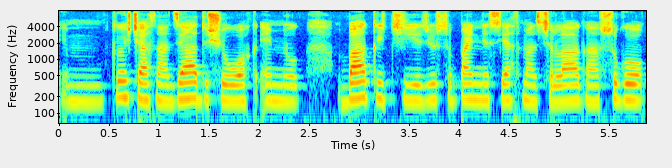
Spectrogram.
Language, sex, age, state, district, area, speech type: Kashmiri, female, 18-30, Jammu and Kashmir, Baramulla, rural, spontaneous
